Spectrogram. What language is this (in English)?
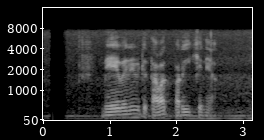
Sinhala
